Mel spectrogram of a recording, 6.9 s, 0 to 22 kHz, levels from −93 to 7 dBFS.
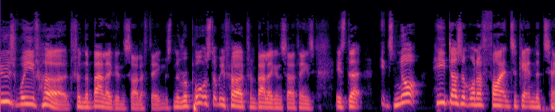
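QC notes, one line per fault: No audible faults found in this speech clip.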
